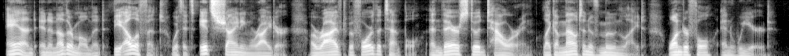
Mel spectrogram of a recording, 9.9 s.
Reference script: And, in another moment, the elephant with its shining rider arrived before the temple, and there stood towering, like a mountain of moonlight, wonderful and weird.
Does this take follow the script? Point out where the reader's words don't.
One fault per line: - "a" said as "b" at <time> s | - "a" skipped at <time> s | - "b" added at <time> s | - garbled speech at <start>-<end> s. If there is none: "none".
- "its" added at 2.5 s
